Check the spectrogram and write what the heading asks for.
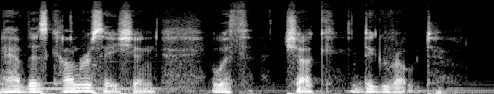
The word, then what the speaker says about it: DeGroat: in this part of the world spell their last name DeGroot, and and so I think it was actually changed back in the day to OAT because that's really how it's supposed to be pronounced.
